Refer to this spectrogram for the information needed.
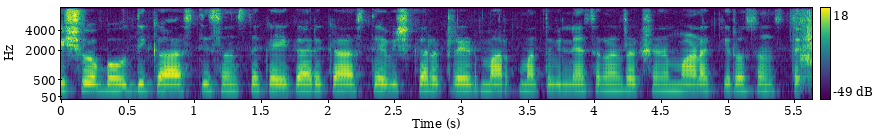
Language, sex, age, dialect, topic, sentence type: Kannada, female, 36-40, Dharwad Kannada, banking, statement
